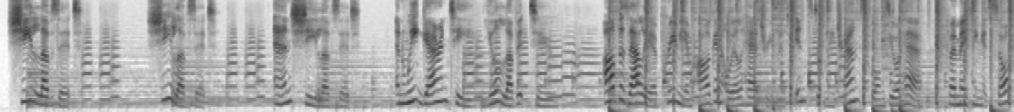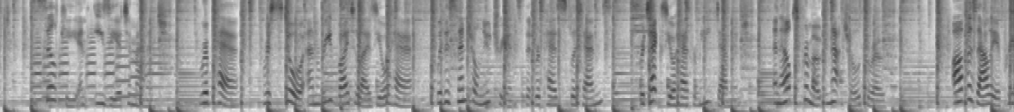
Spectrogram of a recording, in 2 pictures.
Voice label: explainer

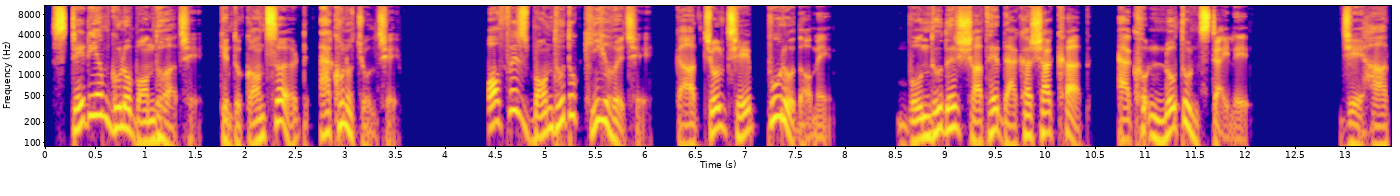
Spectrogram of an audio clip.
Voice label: BENGALI Adfilm VO; Sonata

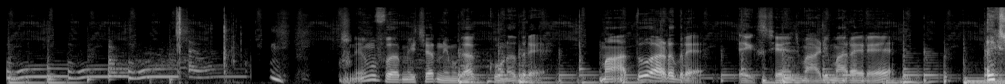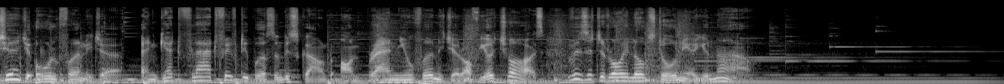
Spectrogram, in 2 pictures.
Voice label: Kannada TV ad

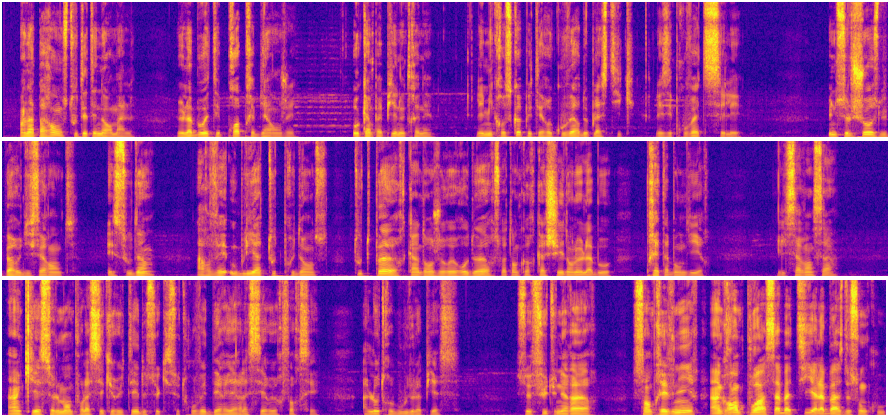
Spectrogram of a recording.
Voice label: narration french

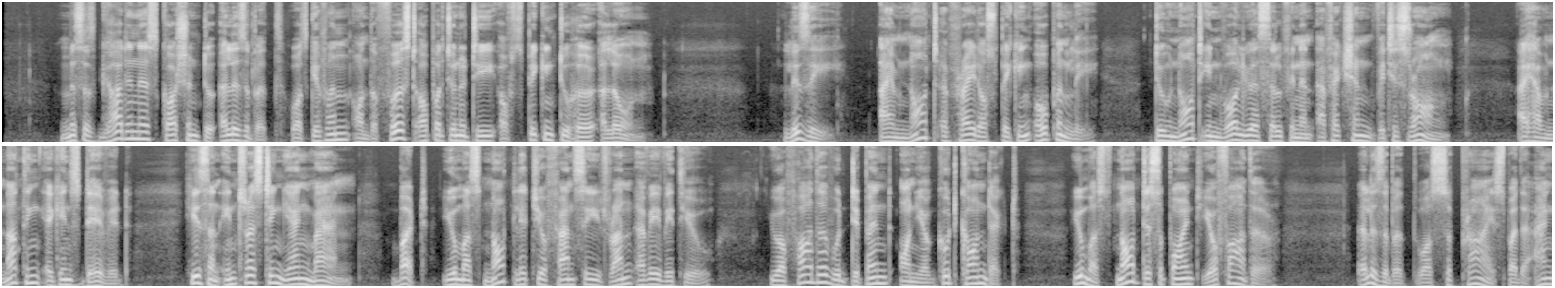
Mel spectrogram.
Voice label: ENGLISH AUDIOBOOK

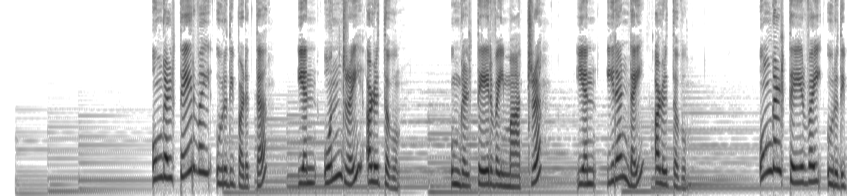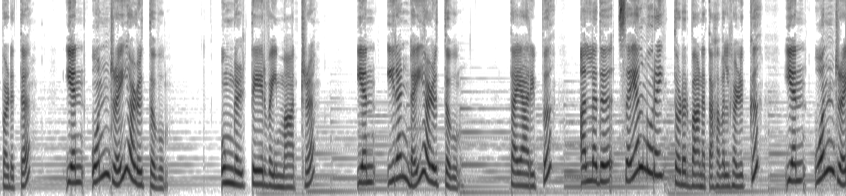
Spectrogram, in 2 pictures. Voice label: IVR Tamil

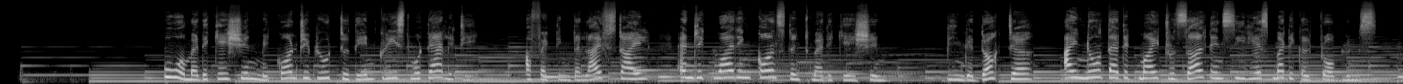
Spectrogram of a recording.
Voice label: Eng; EveBottle

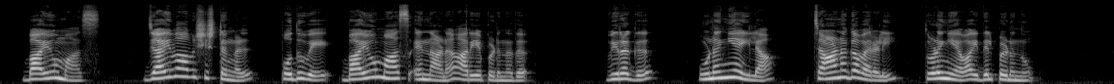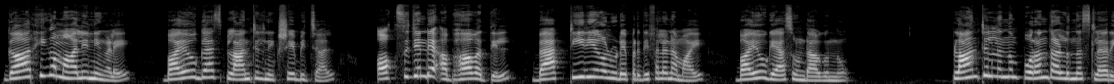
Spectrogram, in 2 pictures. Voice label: narration malayalam

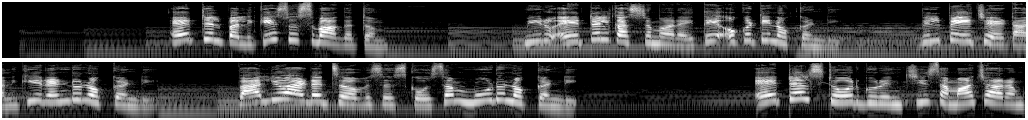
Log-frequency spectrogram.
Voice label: IVR Telugu

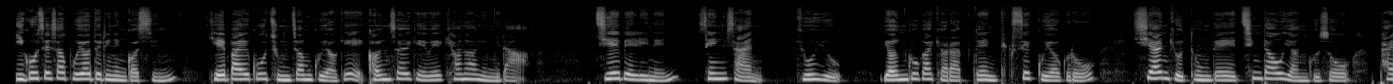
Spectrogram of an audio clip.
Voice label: FEMALE KOREAN

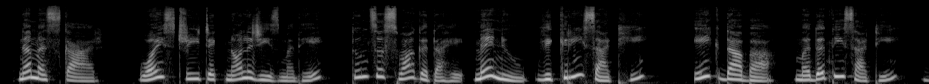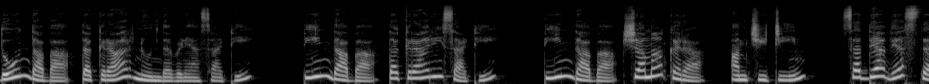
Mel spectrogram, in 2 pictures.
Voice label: Marathi IVR

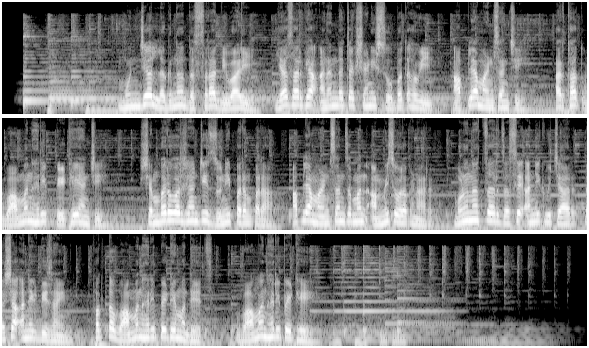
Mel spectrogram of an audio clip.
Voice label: promo, Marathi

